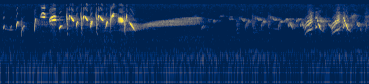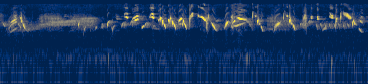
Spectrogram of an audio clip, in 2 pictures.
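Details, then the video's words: European goldfinch singing an encarte-style song: rapid tinkling high twitters with a smooth drawn-out whistle in the middle, followed by more dense, jangling trills in quick bursts. "melher canto do Pintassilgo encarte"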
